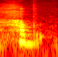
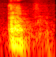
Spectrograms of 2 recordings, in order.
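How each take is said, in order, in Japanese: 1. その単語はhを含む完全な形で発音される。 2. その単語は弱い形で、hはない。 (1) "have もの強い時で" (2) "弱い時は"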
